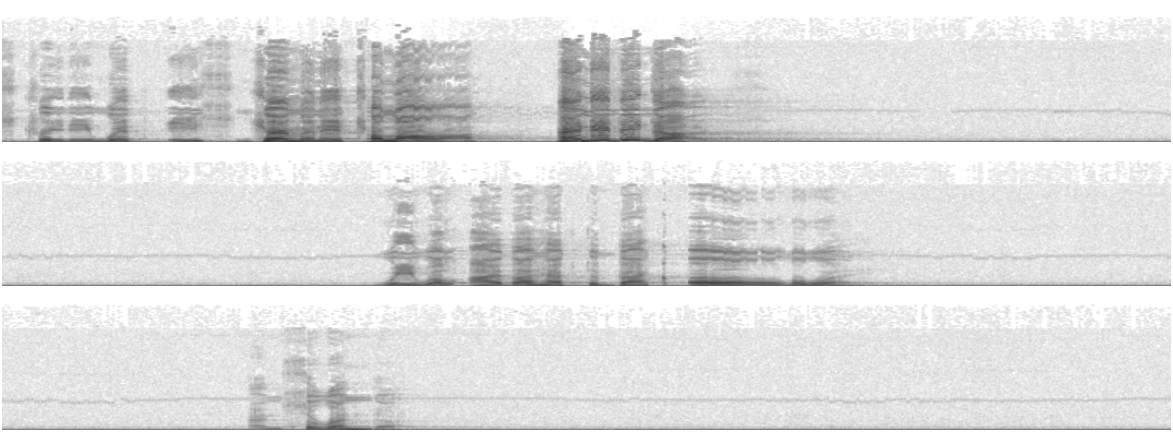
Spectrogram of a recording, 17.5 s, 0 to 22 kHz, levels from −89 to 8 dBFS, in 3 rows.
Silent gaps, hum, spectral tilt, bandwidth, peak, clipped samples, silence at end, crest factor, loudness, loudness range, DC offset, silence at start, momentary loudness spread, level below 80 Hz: none; 60 Hz at -40 dBFS; -4.5 dB/octave; 19.5 kHz; -6 dBFS; under 0.1%; 0 s; 22 dB; -24 LUFS; 22 LU; under 0.1%; 0 s; 24 LU; -40 dBFS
